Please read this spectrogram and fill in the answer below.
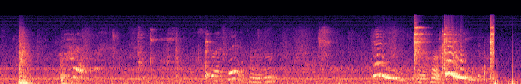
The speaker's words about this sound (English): Just taking the booster off the big chair.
